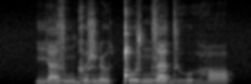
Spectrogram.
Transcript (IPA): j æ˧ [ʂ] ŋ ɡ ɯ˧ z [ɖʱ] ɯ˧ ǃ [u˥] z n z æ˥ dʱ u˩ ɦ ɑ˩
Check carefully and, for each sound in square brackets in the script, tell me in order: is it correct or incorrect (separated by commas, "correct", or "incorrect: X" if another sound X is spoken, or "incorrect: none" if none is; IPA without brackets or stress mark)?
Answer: incorrect: z, incorrect: ɳ, correct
